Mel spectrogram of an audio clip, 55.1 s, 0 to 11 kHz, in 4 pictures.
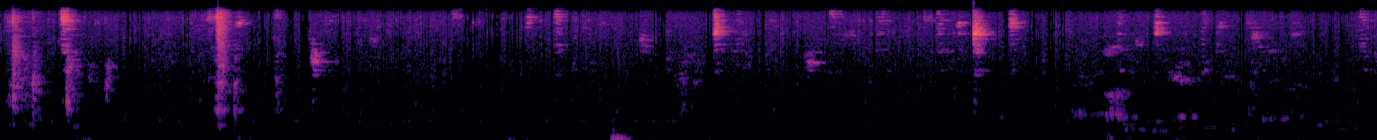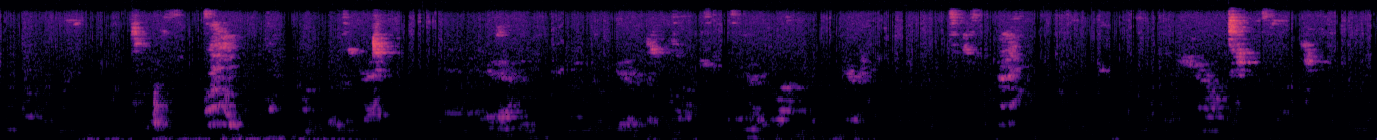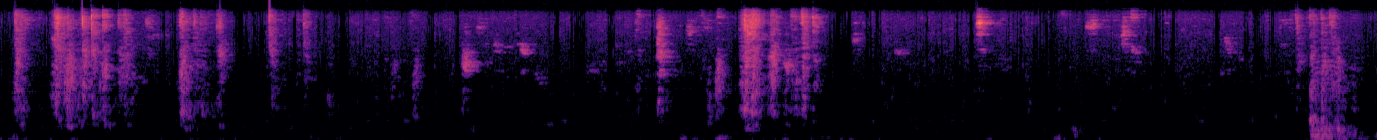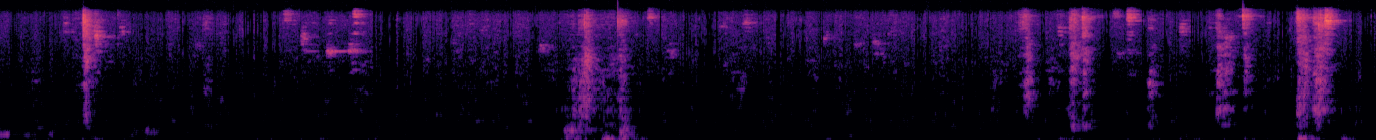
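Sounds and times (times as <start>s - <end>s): kittens scratching and scuffling: 0.0s - 12.4s, 25.9s - 45.0s, 45.8s - 48.7s, 49.4s - 55.0s
kittens scuffing and tapping on floor: 40.5s - 42.4s, 46.9s - 47.9s, 51.4s - 54.9s.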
